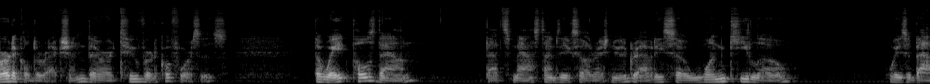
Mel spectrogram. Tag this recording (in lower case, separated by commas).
speech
